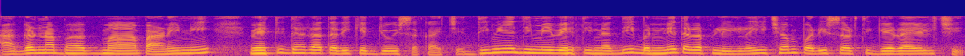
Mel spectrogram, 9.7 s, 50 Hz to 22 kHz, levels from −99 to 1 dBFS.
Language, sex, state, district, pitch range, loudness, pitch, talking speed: Gujarati, female, Gujarat, Valsad, 170-200 Hz, -18 LUFS, 180 Hz, 110 wpm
